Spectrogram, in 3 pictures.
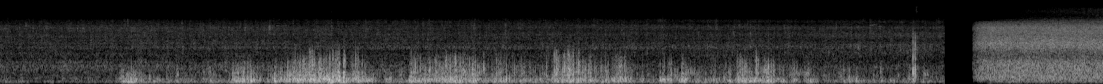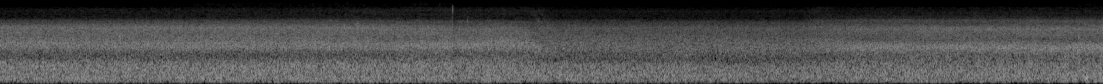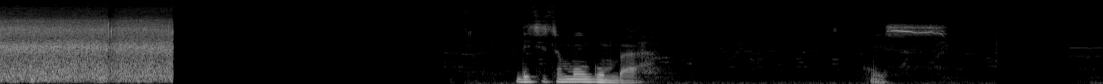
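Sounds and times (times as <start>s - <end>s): fast-flowing water rushing: 0.0s - 23.8s.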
